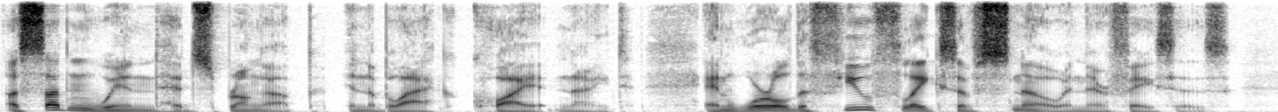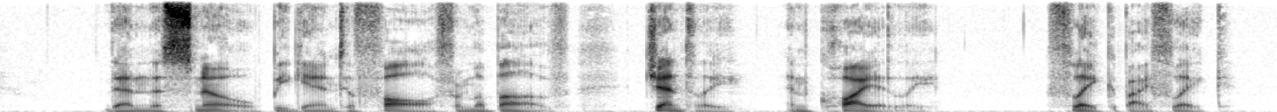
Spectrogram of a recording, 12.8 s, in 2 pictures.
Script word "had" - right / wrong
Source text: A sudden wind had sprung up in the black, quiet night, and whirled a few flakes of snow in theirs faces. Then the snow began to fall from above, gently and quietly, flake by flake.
right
